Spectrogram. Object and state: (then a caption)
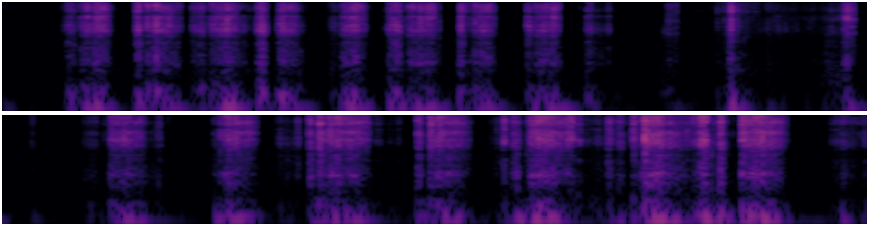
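Dry floral foam scraped. A reddish earpick scrapes dry floral foam packed into a left silicone elf ear. The result is a series of crisp, crunchy scraping strokes with bright, gritty texture and a low, close thump underneath, separated by short silences.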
